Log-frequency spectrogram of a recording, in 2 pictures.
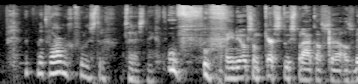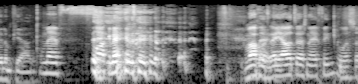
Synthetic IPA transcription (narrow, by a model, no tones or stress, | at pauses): ɛmɛtʋarməχəfulənstrøx | tʰːʋeːdœzən̩tnexətiufufkajənyowksonkɛɹstuspraːkəɔsɑ̰lˠsʋɪləmpjaːdənɛ | fakne | maxutɛnjawtʰeːdəzəneːxəntinɔs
